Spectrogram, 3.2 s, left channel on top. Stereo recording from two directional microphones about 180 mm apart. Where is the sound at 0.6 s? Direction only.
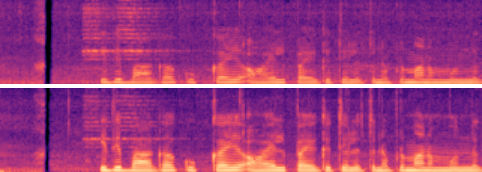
40° right (ahead or behind); by 3.2 s 25° right (ahead or behind).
